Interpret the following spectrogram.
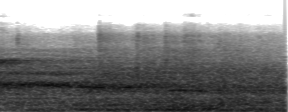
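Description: Echoing ice hockey play in an indoor rink: skate blades scraping the ice, a few sharp stick or puck clicks about a second in, and a faint wavering high tone.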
